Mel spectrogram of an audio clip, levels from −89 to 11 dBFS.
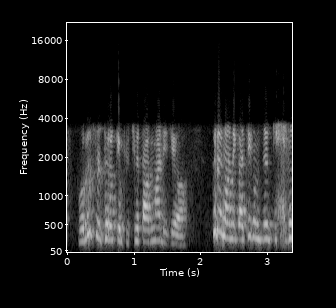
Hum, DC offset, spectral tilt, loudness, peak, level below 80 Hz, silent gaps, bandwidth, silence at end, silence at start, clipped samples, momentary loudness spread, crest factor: none; under 0.1%; -6 dB/octave; -19 LUFS; -4 dBFS; -76 dBFS; none; 5.8 kHz; 0 s; 0.15 s; under 0.1%; 6 LU; 16 dB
